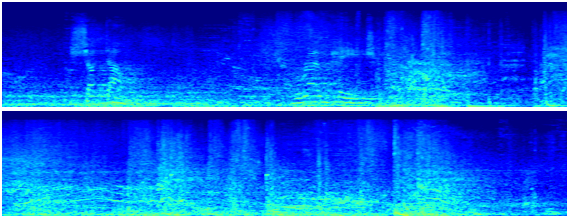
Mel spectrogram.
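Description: Game combat sounds of spells and strikes crackle and boom.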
